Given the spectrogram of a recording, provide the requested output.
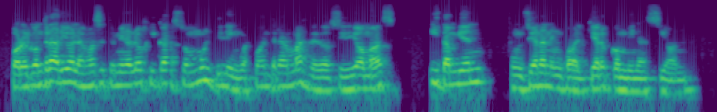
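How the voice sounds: A man talks at a fairly quick pace with a fairly high pitch. His tone is slightly mellow, and his pitch varies in an ordinary way.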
